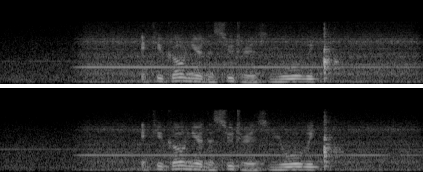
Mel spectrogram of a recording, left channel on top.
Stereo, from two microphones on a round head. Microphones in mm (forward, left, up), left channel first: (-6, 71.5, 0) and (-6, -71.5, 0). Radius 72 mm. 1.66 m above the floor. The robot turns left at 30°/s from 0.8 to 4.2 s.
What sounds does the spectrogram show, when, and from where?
1.4 s a man speaking: 15° left, 1.0 m; by 3.1 s 35° right, 1.0 m
3.2 s a snare drum: 20° left (ahead or behind), 1.6 m; by 3.4 s 15° left (ahead or behind), 1.6 m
